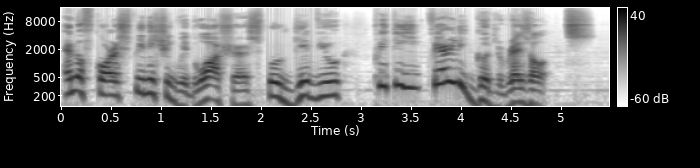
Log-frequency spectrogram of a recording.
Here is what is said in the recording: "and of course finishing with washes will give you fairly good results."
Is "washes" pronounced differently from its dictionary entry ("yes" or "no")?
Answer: yes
